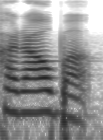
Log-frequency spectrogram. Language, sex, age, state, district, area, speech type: Manipuri, other, 45-60, Manipur, Imphal West, urban, read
